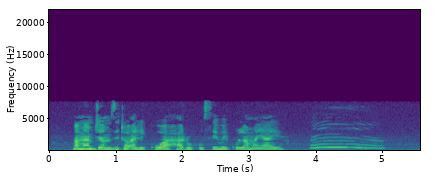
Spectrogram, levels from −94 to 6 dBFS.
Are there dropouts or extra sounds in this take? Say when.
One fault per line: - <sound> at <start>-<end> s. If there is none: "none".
- laugh at 3.9-5.1 s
